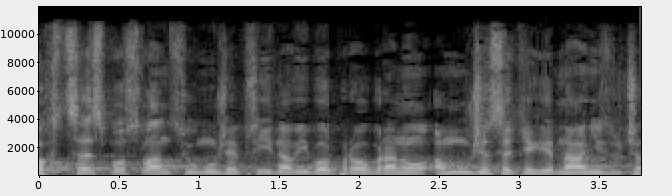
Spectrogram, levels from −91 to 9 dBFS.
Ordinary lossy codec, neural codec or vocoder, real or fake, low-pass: AAC, 48 kbps; none; real; 10.8 kHz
